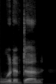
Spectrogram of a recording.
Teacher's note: It reduces to a schwah followed by a v sound. So I would have done it becomes I would done it would have done. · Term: V reduction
